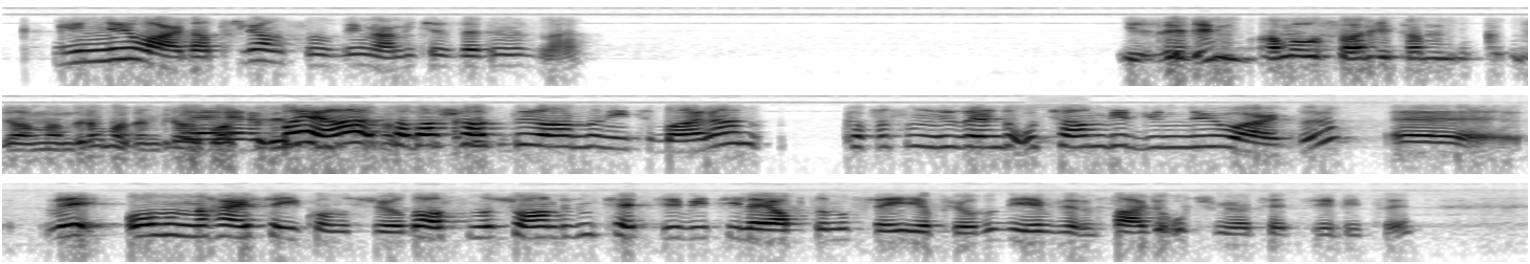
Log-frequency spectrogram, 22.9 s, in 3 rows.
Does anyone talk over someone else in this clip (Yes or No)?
Yes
